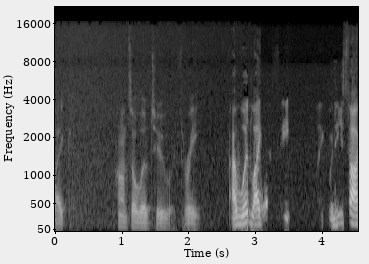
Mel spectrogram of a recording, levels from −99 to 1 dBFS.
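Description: At 3.11 s a second voice breaks in. It lasts only a brief scrap, ending at 3.18 s. It sits just a little below the talker's level. This is the other side's voice leaking through. It is likely loudspeaker echo that the echo canceller failed to remove.

From 3.12 to 3.52 s the talker's voice sinks, by up to about 25 dB. It drops again from 3.87 to 4.43 s, by up to about 30 dB, almost vanishing. This is speech suppressed in double talk. The canceller likely confused the talker with echo and turned both down.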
